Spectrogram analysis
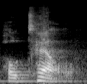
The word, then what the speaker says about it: hotel: There are 2 syllables, ho and tell, like the English word tell as in tell me. The stress is on the second syllable, so hotel.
